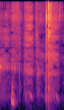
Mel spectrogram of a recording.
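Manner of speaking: a high, light giggle at herself; giggle, amused at her own praise; a quick self-conscious giggle. Real, not acted.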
